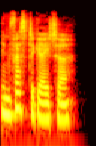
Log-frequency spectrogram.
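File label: "investigator", British English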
